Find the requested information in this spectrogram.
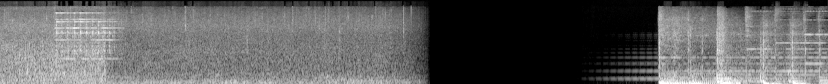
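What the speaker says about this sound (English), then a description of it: "Oh, the phone. It's a call from the WDO." A phone ringing in a detective video game: a steady electronic ringtone tone over rain-like ambient hiss, then a complete silence, after which a rising chime leads into louder musical game sound.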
